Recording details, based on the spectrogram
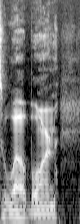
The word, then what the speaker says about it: Welborn: It's Welborn. Thomas literally got it wrong on air yesterday when I was producing. He said Wilborn, and I had to correct him. – Wilborn. It's like it's spelled W H and two E's.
